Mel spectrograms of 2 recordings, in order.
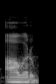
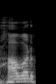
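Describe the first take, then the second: First: The word begins with a vowel sound. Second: The word begins with a sounded h. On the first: The speaker calls it right. "आवर बोलेंगे, एच silent है" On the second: The speaker calls it wrong. "हावर को नहीं बोलेंगे"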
